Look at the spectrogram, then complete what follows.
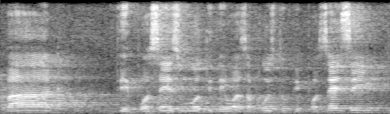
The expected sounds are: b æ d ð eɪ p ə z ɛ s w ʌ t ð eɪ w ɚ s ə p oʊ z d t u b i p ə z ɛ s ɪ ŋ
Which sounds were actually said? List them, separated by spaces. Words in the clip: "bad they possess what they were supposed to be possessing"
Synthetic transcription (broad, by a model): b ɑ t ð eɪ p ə s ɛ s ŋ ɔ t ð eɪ w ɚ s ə p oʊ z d t u b i p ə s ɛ s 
